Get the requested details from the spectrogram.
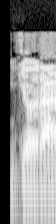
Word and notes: llorar: Spanish

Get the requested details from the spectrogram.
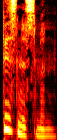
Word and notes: businessman: anglais

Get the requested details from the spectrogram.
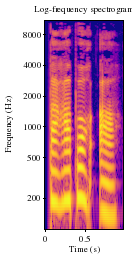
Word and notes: par rapport à: francais

